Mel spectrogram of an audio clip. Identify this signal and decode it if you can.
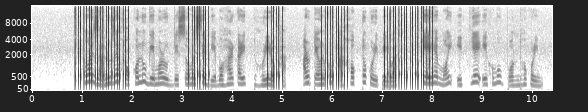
Pulse dialling, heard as clicks on a phone line, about 9 pulses a second, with speech in Assamese. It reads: 0 4 3 5 9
